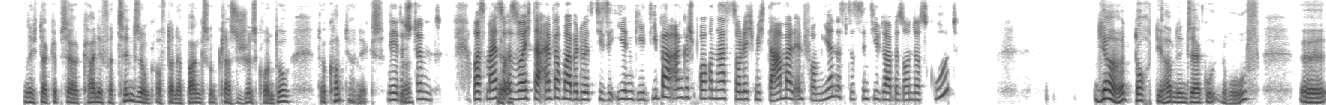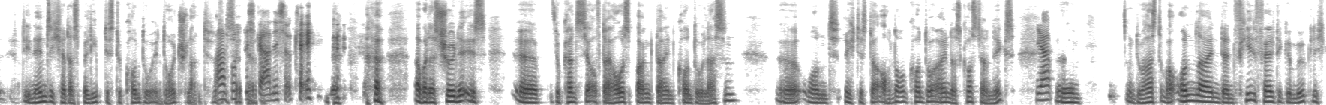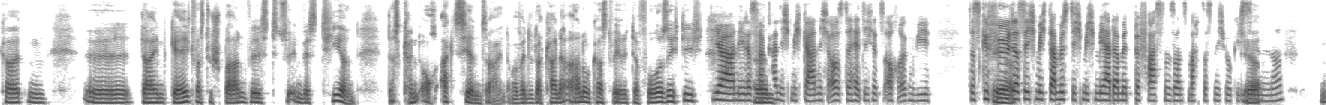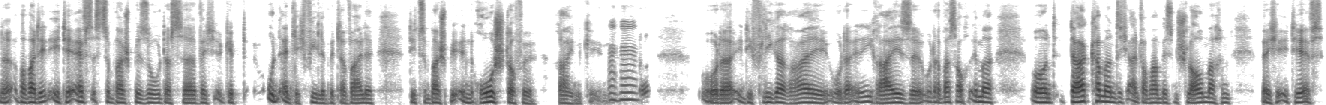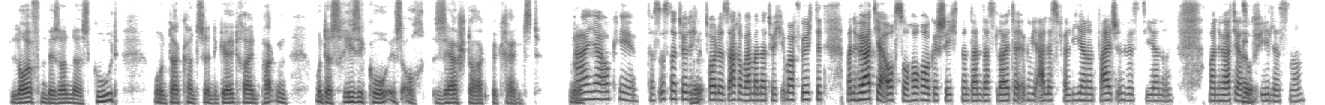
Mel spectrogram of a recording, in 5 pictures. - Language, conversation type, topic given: German, advice, Wie kann ich meine Ausgaben reduzieren, wenn mir dafür die Motivation fehlt?
- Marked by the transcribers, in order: tapping; laughing while speaking: "Okay"; chuckle; other background noise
